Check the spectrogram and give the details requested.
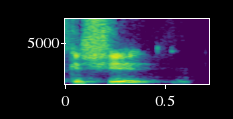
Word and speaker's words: Gosiute: Um I I've heard it as gashoot. Uh, it's um it's a a term that came from um Native American Native American tribes that were in the southwest. And sometimes it's even spelled with a h.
